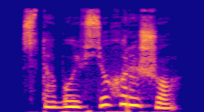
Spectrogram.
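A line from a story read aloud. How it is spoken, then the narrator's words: Whispering. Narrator (Russian): прошептала Мария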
